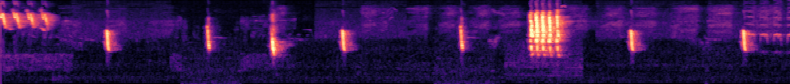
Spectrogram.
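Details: Varied thrush calls: short, sharp notes near the middle of the range, repeated roughly once a second, with a brief high chatter at the start and one loud harsh squawk-like burst partway through.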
